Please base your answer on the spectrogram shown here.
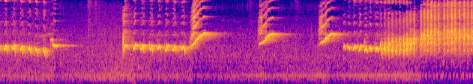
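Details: Tropical forest greater green leafbird in full song: rapid stuttering whistled phrases, sharp notes sweeping steeply down from high pitch, repeated in bursts with short pauses, closing in a thick buzzy rattle; constant low hum present.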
